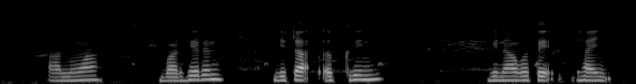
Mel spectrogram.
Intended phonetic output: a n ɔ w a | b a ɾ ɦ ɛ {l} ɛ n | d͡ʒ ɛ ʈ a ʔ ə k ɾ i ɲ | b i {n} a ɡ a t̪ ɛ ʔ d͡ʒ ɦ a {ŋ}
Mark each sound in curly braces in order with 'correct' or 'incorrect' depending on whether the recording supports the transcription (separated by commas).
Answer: incorrect, correct, incorrect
